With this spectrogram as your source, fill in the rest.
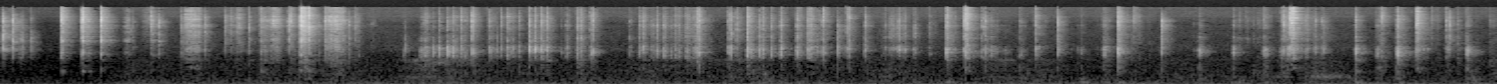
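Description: A small, solid, round orange soap bar held in the hand is scored in a grid pattern with the tip of a blue utility knife. Dozens of quiet, crisp, bright scratching and scraping strokes follow one another in uneven bursts, each dying away almost instantly with almost no low end.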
